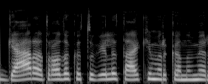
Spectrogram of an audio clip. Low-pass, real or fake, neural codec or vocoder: 14.4 kHz; real; none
